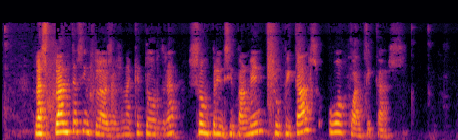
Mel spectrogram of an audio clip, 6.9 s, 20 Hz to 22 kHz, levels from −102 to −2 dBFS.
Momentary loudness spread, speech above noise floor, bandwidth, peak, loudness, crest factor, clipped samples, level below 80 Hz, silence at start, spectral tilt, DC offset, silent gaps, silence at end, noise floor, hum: 18 LU; 42 dB; 11.5 kHz; 0 dBFS; -23 LUFS; 22 dB; under 0.1%; -64 dBFS; 0.55 s; -5 dB/octave; under 0.1%; none; 1.05 s; -65 dBFS; none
